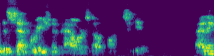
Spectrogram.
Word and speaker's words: Montesquieu: All right, Montesquieu, I know it's a longer name, but you can break it down into syllables to understand his name. Montesquieu, right? 3 syllables, 3 branches of government.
